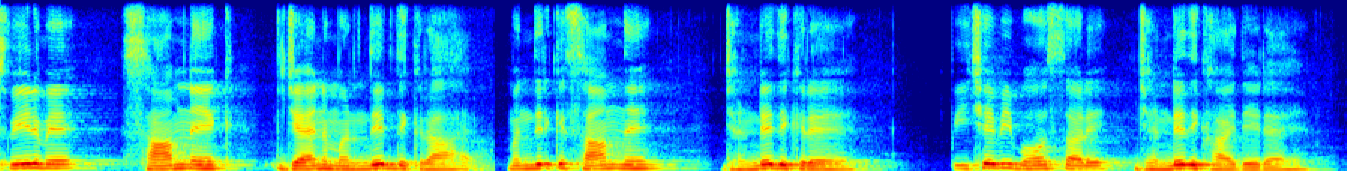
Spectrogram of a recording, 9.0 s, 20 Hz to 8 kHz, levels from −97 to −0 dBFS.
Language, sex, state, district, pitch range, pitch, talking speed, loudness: Hindi, male, Bihar, Kishanganj, 140-175 Hz, 160 Hz, 175 wpm, -17 LUFS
